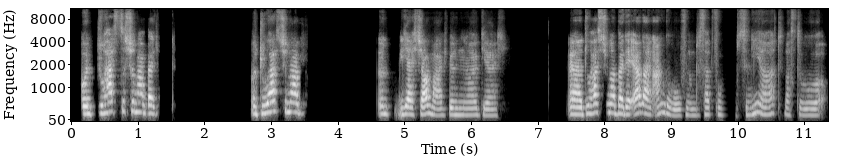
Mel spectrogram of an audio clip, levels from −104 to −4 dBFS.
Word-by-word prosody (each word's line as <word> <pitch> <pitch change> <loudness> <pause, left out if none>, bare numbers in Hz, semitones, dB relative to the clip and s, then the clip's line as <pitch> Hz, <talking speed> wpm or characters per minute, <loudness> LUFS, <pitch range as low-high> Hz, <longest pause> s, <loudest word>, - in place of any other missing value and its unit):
Und 225 0 +2
du 240 +1 +1
hast 285 +2 +4
es 300 - -1
schon 295 -1 +2
mal 270 -1 +2
bei 240 -1 +5 1.5
Und 225 0 -1
du 245 +3 +3
hast 295 0 +4
schon 285 - -1
mal 275 -1 +4 1.2
Und 225 -1 -4
ja, 215 +1 +3
ich 205 - -4
schau 215 +2 +5
mal, 185 -3 -3
ich 185 - -19
bin 195 -1 -4
neugierig. 190 -2 -8 0.9
Äh, 210 -1 +4
du 230 +2 -3
hast 265 +1 +2
schon 260 - -4
mal 250 - +3
bei 230 -1 +4
der 210 -1 +2
Airline 230 -1 +4
angerufen 195 -7 -4
und 180 - -12
es 180 - -11
hat 205 0 -6
funktioniert, 205 +4 -8
was 195 -1 -12
du 185 -1 -8
215 Hz, 185 wpm, -23 LUFS, 195-245 Hz, 1.5 s, bei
